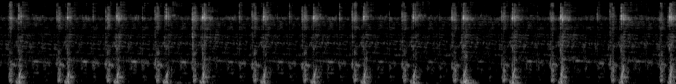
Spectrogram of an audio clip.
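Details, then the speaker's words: First run of a newly built HM-01 hit-and-miss engine kit, oiler on: runs, but the timing gears clack sharply about twice a second, far too loud; not yet broken in or worn in. "it does run but those gears good Lord we shouldn't hear them that bad"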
